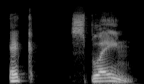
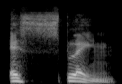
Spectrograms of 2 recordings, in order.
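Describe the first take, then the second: First: The word begins with an 'eks' sound. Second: The word begins with an 'es' sound. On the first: The speaker calls it right. "¿qué si pones una K entre ellas? Explain. ¿Ves? Now we got it perfect" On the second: The speaker calls it wrong. "el error, explain. O sea, estás diciendo E S"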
